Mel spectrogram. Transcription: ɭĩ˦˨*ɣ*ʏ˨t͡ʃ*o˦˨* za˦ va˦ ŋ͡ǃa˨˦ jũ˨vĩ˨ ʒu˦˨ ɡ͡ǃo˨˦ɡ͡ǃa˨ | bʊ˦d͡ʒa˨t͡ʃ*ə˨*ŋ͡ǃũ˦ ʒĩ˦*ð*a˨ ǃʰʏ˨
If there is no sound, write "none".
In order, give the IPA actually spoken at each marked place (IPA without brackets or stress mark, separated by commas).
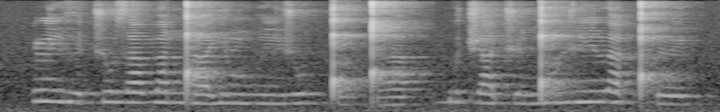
ɣ, u˦˨, ʏ˨, ð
